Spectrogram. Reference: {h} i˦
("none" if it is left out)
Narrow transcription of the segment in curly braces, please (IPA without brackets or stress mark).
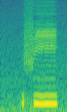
f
